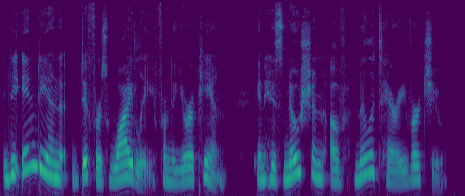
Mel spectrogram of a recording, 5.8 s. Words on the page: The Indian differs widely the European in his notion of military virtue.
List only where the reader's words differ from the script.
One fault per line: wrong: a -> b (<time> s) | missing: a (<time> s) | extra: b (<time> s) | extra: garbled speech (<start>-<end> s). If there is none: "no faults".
extra: from (1.9 s)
